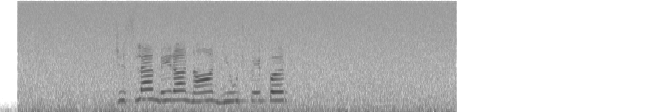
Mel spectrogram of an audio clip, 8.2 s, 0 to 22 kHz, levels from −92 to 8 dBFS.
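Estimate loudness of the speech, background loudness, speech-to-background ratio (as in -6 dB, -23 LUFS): -30.5 LUFS, -32.5 LUFS, 2.0 dB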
